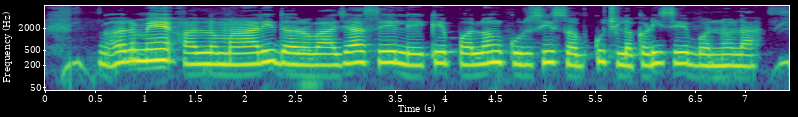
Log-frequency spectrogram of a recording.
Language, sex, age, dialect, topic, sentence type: Bhojpuri, female, 25-30, Western, agriculture, statement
